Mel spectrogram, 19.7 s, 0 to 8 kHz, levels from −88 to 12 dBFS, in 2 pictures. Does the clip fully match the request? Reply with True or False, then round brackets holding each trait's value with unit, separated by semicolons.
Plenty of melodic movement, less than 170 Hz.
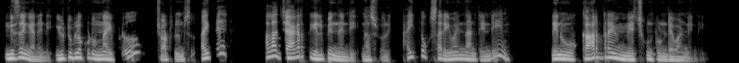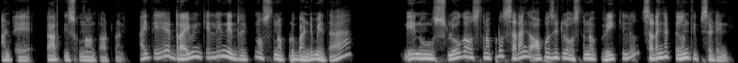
True (7.8 semitones; 140 Hz)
